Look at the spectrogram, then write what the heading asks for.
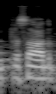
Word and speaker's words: प्रसाद: वाहिगुरु जी, और प्रसाद दा जिहड़ा उच्चारण है ये पप्पे दे हेठां चरणा च रारा है, इसका उच्चारण प्रसाद करना है।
